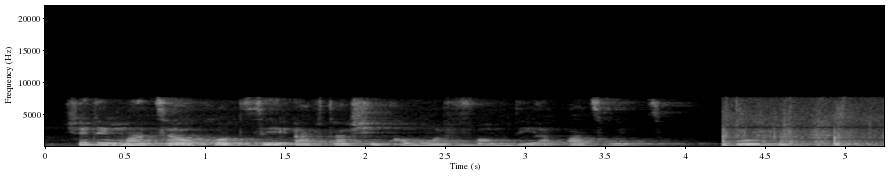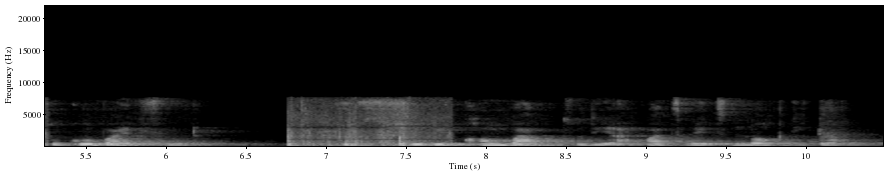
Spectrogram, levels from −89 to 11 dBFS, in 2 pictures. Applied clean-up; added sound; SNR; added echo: none; Run; 5 dB; reverberation time 0.6 s.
